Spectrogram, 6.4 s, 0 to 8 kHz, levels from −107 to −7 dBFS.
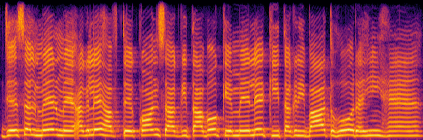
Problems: none marked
